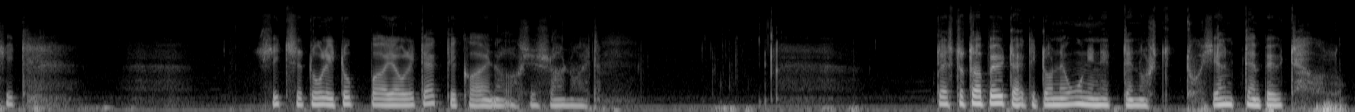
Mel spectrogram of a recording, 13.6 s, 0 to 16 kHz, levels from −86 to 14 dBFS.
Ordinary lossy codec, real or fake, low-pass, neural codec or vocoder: none; real; 14.4 kHz; none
